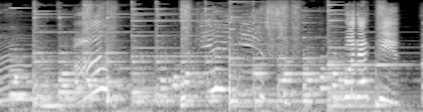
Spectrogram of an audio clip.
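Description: Playful children's cartoon background music with tinkling, bell-like notes and quick rising and falling sliding tones.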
